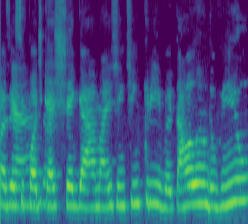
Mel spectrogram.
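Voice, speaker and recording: Over noticeable background noise, a woman speaks in a high, monotone voice with flat intonation. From Maranhão, Brazil. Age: 20s. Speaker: podcast host leading the episode.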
